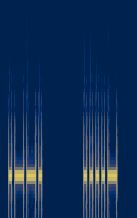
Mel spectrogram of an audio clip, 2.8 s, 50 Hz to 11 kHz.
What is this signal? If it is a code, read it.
Morse code, heard as a keyed tone, about 20 wpm, spaced as for 8 wpm, 700 Hz. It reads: P4
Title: 211 Lesson 34d - Number 8 - Two Characters 20wpm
